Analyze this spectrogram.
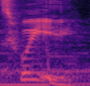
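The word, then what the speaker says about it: Thuy: a friend whose name is spelled t hu Y and when I first met her she said twe just like Tweety Bird and I never forgot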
